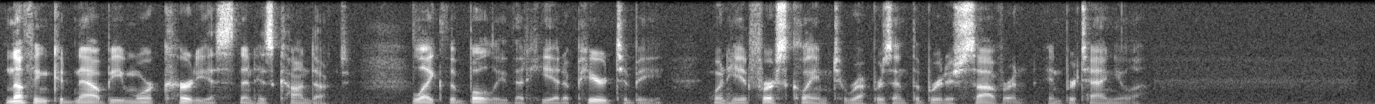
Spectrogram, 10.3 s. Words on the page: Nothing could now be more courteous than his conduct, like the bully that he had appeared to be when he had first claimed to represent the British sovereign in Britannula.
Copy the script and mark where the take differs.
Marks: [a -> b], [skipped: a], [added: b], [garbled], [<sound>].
Nothing could now be more courteous than his conduct, like the bully that he had appeared to be when he had first claimed to represent the British sovereign in Britannula.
